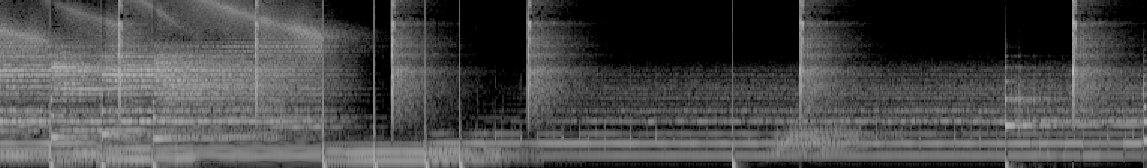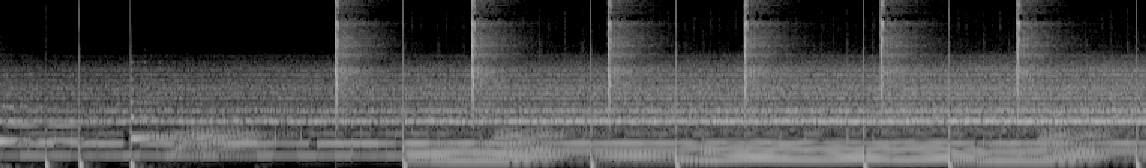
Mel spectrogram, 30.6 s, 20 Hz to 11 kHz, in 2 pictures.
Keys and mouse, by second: 3.4-4.6 middle drag, 5.2-8.9 drag, 8.0 w, 14.4-17.4 drag, 16.4 w, 22.5-25.2 drag, 24.4 w, 29.6-30.5 middle drag.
